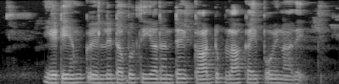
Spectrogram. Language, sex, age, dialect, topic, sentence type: Telugu, male, 51-55, Utterandhra, banking, statement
